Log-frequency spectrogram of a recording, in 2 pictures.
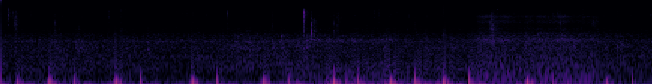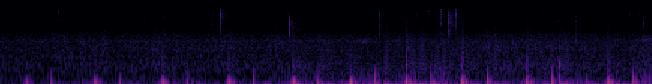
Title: ASMR Sleep Aid | Your GF Cuddles You To Sleep ♡ [Heartbeats] [Gentle Breathing] [Humming]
